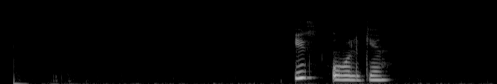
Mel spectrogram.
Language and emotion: Russian, neutral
